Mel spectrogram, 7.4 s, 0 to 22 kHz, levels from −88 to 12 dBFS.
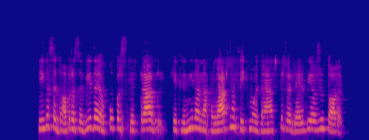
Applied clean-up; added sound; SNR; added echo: neural mask model Resemble Enhance denoiser.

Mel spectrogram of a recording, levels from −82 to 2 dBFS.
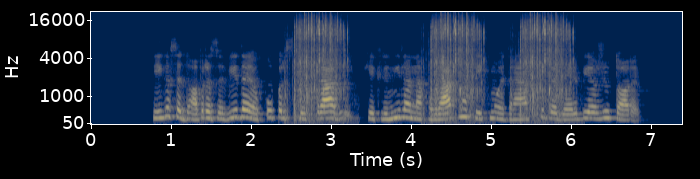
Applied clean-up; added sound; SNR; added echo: none; Crackle; 2 dB; none.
